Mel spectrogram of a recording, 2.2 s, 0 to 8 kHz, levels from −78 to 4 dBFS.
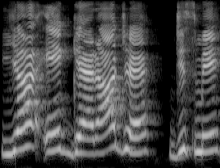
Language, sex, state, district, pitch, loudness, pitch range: Hindi, female, Bihar, Saharsa, 295 Hz, -16 LUFS, 280-330 Hz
